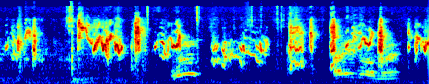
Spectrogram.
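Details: Several parakeets in a chirping chorus. Dense bright warbles and short chatters overlap, with quick rising and falling notes and a few lower squawky tones mixed in.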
